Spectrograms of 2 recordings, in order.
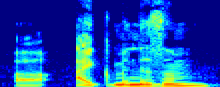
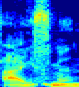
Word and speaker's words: Eichmann-ism: Just for clarification, it's Eichmann-ism, like I-K-E, Mike and Ike. That's the way it's pronounced, not Iceman. So he's saying Eichmann-ism, E-I-C-H-M-A-N-N-I-S-M, Eichmann-ism, not ice.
